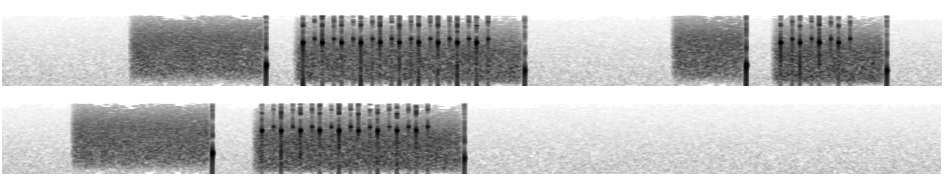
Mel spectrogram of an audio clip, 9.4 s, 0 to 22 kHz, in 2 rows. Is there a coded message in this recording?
Yes: pulse dialling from 0.6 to 7.0 s, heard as a rotary dial, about 10 pulses a second. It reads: 0 4 9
